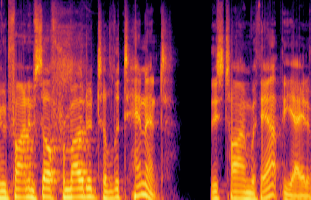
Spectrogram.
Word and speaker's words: lieutenant: Where's lieutenant? Navy. Air Force. Okay. Even though it's spelt lieutenant. That's correct.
